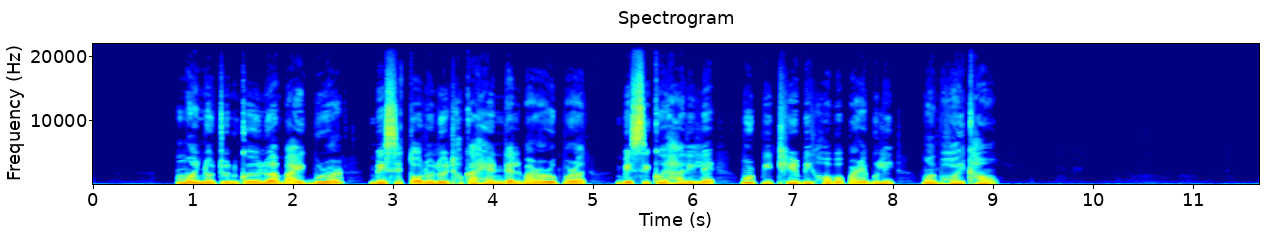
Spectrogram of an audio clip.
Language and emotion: Assamese, fearful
